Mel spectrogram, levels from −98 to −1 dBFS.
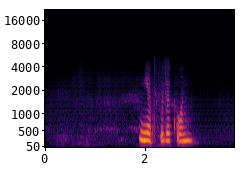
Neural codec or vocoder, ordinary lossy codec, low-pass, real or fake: codec, 16 kHz, 0.5 kbps, X-Codec, HuBERT features, trained on general audio; none; 5.4 kHz; fake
